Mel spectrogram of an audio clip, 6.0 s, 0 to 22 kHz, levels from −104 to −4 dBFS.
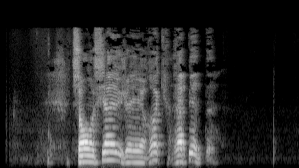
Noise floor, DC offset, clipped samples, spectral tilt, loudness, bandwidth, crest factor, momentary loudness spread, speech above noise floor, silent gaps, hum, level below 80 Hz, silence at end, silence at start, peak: -86 dBFS; under 0.1%; under 0.1%; -4.5 dB/octave; -22 LUFS; 11.5 kHz; 20 dB; 14 LU; 63 dB; none; none; -80 dBFS; 1.8 s; 1.15 s; -4 dBFS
